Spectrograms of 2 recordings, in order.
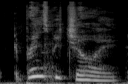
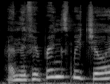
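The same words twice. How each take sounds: First: Whispered to herself. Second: Said in the usual way. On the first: Real, not acted. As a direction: murmur "It brings me joy" as a secret reassurance. Self-talk, repeated phrase.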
